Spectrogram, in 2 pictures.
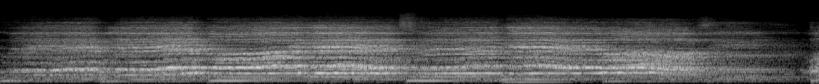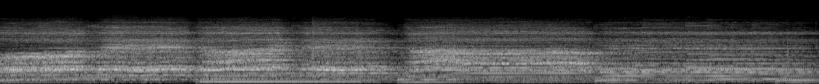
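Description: Children's choir singing a song over sustained low notes that shift in pitch. The sound breaks off briefly about halfway through before the next phrase begins.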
